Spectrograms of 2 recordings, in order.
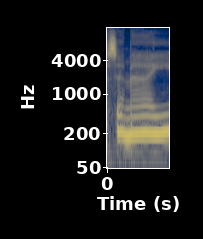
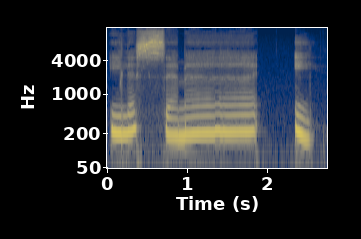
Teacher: مد متصل ہے چار حرکہ لمبا اس کے بعد جو حمزہ ہے کٹ آف ساؤنڈ کے ساتھ · Shown in: second take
